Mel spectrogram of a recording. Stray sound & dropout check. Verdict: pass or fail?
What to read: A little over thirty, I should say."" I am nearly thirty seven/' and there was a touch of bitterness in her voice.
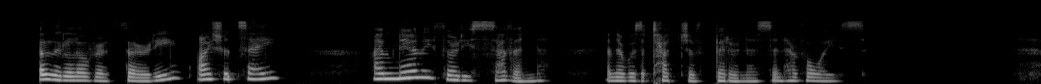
pass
